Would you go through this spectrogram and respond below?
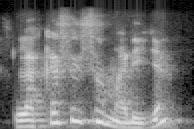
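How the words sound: It is said with a questioning intonation. The speaker is asking whether it is so. "la puedo hacer como una pregunta"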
